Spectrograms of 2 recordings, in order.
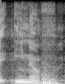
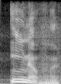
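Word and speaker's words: enough: तो इसे पढ़ेंगे इनफ। क्या पढ़ेंगे? इनफ।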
